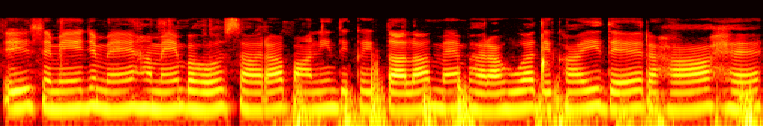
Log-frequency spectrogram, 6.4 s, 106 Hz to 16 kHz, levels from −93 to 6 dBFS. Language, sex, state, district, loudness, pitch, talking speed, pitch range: Hindi, female, Bihar, Madhepura, -17 LUFS, 210 Hz, 160 wpm, 205-220 Hz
